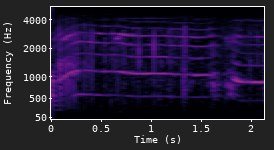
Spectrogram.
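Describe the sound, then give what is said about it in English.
A small boy whines with a drawn-out, wavering, nasal cry. Its sustained high tones dip briefly near the end and then resume, faint and unbroken throughout. “my little son is back in there whining for no reason, and he's just about to sit there and just whine because he just wants my attention”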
